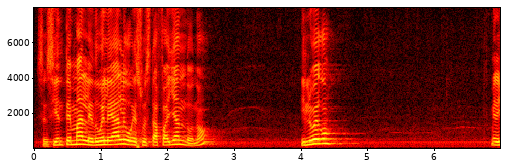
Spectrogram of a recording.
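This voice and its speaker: A male pastor preaching a sermon, asking the congregation questions and acting out little dialogues. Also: high voice.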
